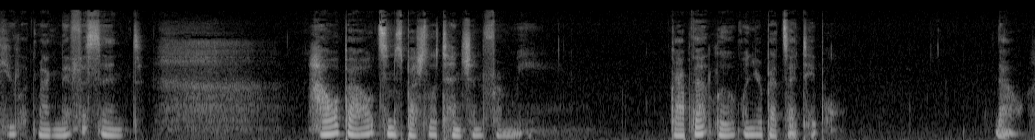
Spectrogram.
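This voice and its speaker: Slow, breathy whispering woman. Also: on the low side. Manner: soft unvoiced whisper throughout; teasing, coaxing, with soft hums and quiet laughs. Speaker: audio performer. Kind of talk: whispered intimate audio roleplay.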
